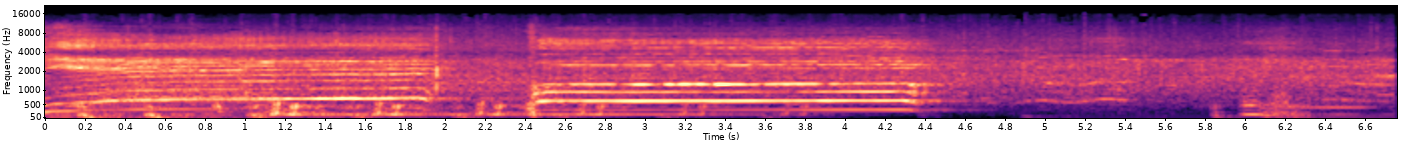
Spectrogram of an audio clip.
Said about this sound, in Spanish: Un aplauso más fuerte, por favor, Concepción. Un aplauso más fuerte, hermanos, damas y caballeros.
